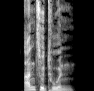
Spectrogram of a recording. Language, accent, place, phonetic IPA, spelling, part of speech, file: German, Germany, Berlin, [ˈant͡suˌtuːn], anzutun, verb, De-anzutun.ogg
- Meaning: zu-infinitive of antun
